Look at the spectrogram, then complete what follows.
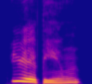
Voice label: "月饼", Chinese

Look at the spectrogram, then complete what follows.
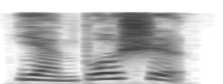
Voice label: "演播室", Chinese

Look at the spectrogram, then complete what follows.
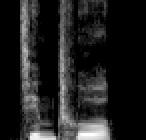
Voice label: "警车", Chinese

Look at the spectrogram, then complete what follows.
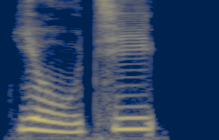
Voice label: "有机", Chinese

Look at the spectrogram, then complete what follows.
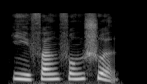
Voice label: "一帆风顺", Chinese

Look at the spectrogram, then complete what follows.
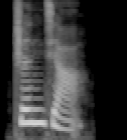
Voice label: "真假", Chinese

